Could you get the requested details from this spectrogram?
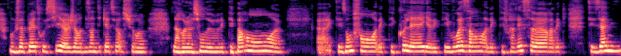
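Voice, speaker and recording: Delivered at a fairly quick pace in a flat monotone, the speech comes through on a very clean recording with a silent background. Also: woman, medium pitch for a woman. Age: 20s. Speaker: astrologer and podcaster. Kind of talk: interview conversation. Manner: hesitant with many fillers.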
